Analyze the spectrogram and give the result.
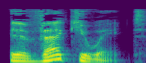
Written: evacuate

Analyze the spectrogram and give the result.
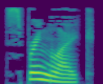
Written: springlike

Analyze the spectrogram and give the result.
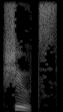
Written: shutes

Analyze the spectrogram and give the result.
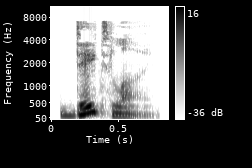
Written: dateline

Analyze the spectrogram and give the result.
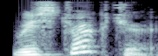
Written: restructure

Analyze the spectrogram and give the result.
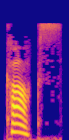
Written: cocks

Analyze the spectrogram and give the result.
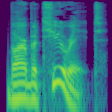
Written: barbiturate

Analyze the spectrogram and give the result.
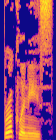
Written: brooklynese

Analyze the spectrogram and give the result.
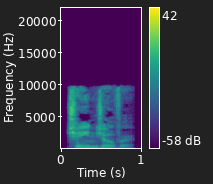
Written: changeover

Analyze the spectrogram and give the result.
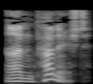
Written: unpunished

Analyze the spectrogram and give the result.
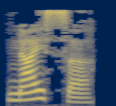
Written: Nysa

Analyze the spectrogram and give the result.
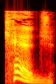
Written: kedge

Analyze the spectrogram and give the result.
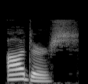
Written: adarsh

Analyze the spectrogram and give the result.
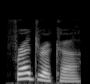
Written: fredrica

